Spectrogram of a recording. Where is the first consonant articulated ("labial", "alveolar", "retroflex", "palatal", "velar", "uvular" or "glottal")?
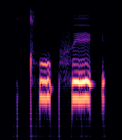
alveolar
